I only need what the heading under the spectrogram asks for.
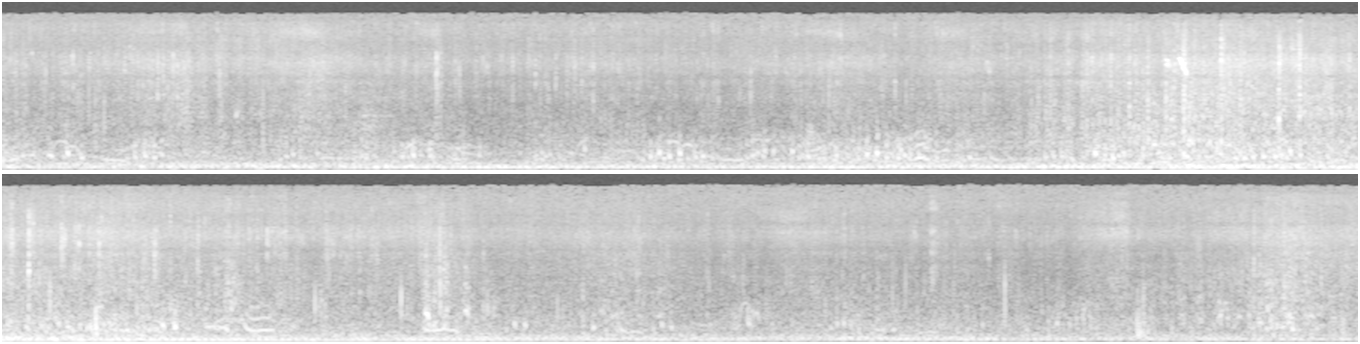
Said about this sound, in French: Mais peut-être, les yeux tout à coup très bleus, peut-être que moi, j'avais du riz pour les pigeons. Ces pigeons.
